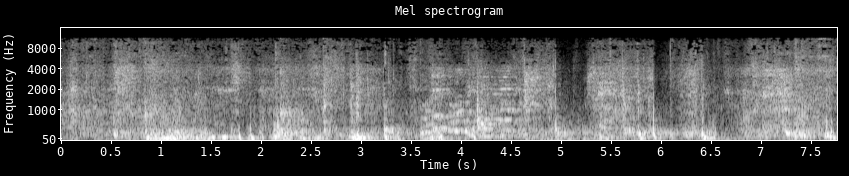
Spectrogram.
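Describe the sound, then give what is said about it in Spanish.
A door being banged during a scuffle as activists enter a project manager's office in a show flat at a construction site in southern Tenerife: loud thuds and knocks land repeatedly amid a continuous jumble of agitated voices and movement noise. “Y ocurre esto que van a oír. la puerta.”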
